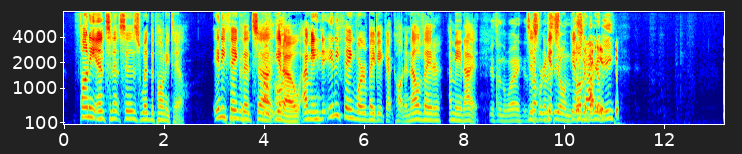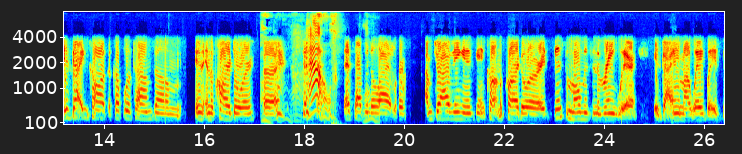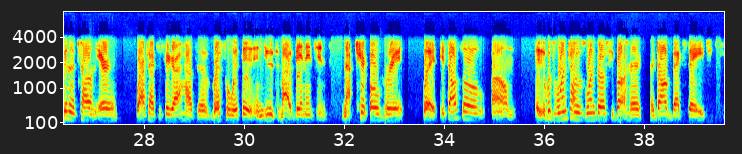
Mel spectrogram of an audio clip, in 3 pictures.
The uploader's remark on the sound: WE GOT A POSSIBLE RUMBLE WINNER ON THE PHONE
